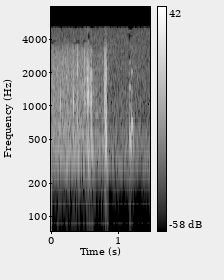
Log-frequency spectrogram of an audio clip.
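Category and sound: nature, rain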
